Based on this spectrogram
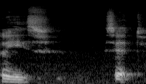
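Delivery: very soft, almost gentle, whispered voice. A narrator voices a figure gesturing the group to sit, very soft, almost gentle. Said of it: "His voice is very soft, almost gentle".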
